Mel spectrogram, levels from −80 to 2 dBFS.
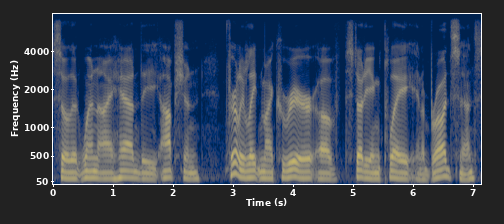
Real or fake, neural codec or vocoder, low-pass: real; none; 7.2 kHz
